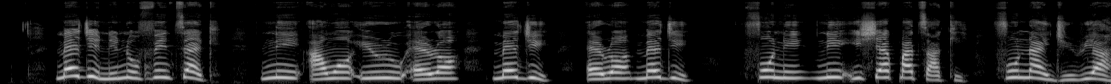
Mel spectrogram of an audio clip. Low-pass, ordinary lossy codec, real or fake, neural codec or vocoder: 19.8 kHz; none; real; none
